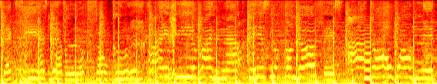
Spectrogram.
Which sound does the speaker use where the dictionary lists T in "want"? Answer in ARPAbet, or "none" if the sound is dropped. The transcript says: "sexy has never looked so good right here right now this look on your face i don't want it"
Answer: none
